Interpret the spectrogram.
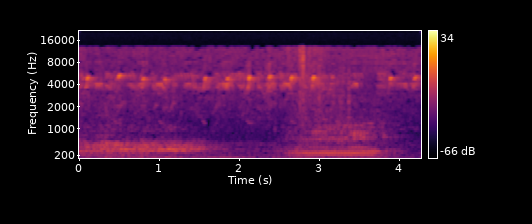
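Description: A bird repeating a short, high chirp about three times a second over the bush ambience, with a lower pitched sound swelling briefly about two and a half seconds in.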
